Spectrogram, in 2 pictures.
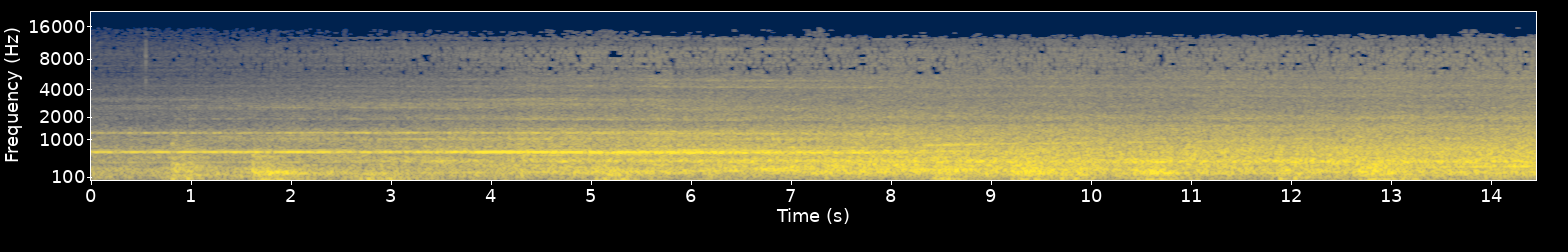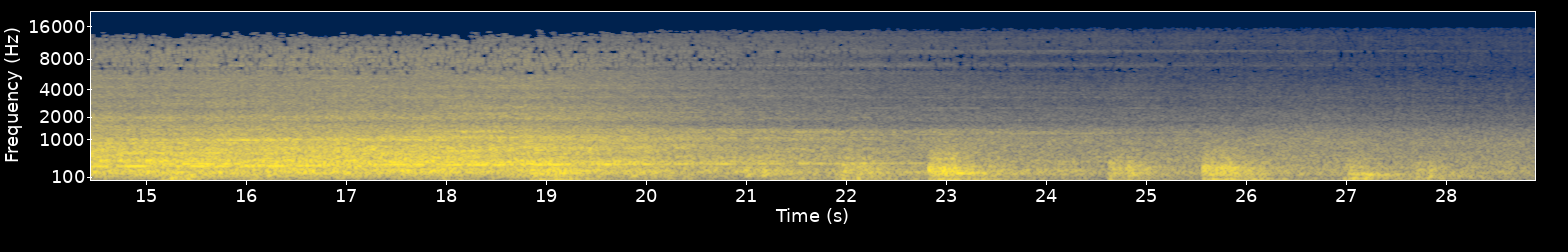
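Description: Electric passenger train running through the station: a steady electric whine at first, then loud rolling noise of wheels on rails for about fifteen seconds that fades away, with a few separate thumps of wheels over rail joints near the end.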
